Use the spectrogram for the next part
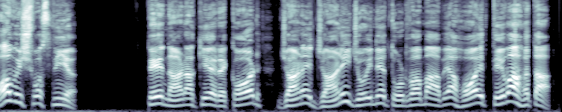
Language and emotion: Gujarati, angry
